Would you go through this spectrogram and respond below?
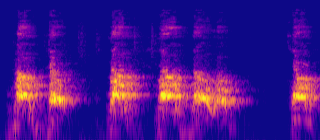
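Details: Beagle barking indoors on Halloween, disliking strangers and the doorbell; six sharp mid-pitched barks in a burst over three seconds, the first pair quick, then three close together after a pause, and one more after a short gap.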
